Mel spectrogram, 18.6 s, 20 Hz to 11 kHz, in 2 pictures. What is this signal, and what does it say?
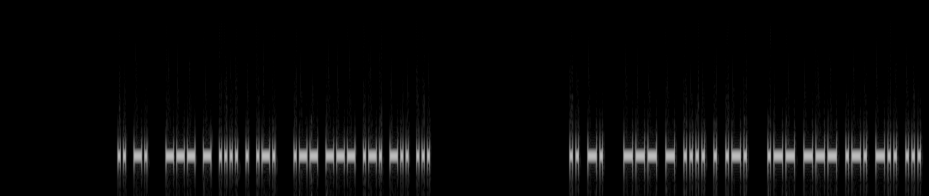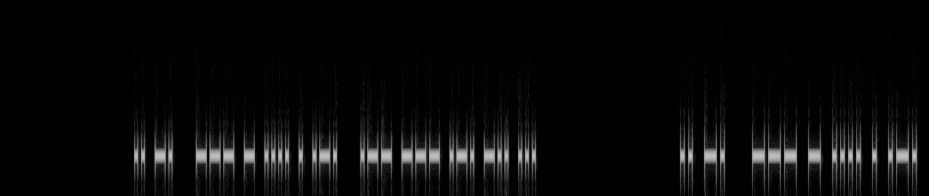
Morse code, heard as a keyed tone, about 36 wpm, 700 Hz. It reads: IN OTHER WORDS IN OTHER WORDS IN OTHER WORDS IN OTHER
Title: Speed-Racing - Sets of 3 Words 30wpm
